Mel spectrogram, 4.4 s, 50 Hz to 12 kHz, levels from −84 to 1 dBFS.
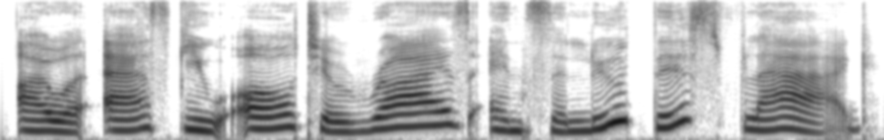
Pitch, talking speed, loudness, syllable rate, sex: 245 Hz, 150 wpm, -17 LUFS, 4.4 syllables/s, female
